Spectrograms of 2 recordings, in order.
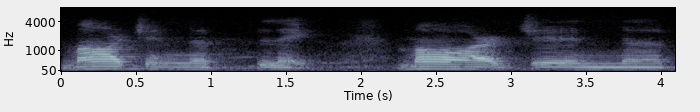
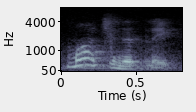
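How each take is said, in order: First: "marginally" drawn out slowly, each syllable held; low, slow teaching demo of "marginally". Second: Said in the usual way. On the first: Shown as a demonstration. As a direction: sound out "marginally" very slowly for learners. Teacher models word syllable by syllable.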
